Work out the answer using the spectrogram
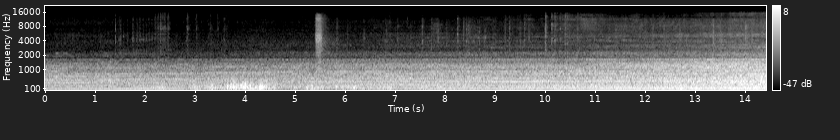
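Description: Diesel commuter train engine running with a steady low drone that grows louder toward the end as the train draws near, with a short rough rumble about four seconds in and a single sharp click a little later.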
